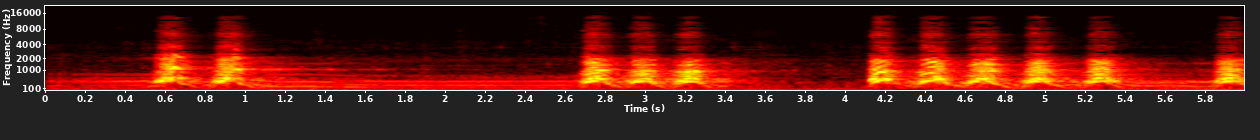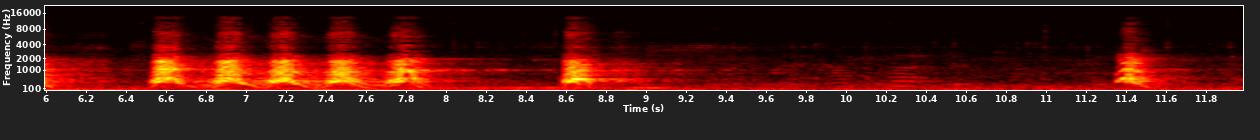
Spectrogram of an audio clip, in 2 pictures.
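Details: A German Shepherd barks at an intruder in rapid, fairly regular volleys of four to six harsh barks, with a few isolated barks trailing off into quiet near the end.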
